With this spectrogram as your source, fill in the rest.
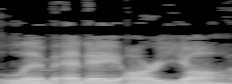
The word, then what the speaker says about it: l-Imnarja: Narja, or Elim Narja, pronounced Lim Nar-ya, is one of the most important dates on the Maltese cultural calendar.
